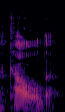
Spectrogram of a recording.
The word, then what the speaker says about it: calda: usado em sobremesas a calda assim em Portugal essa diferença de pronúncia Ela é bem acentuada eles se pronunciam mesmo o l como cauda então é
